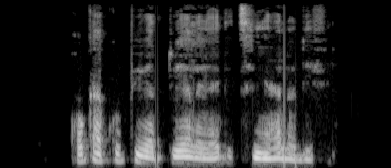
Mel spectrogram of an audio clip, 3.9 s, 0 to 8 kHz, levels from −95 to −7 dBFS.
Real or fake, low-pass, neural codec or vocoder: real; 7.2 kHz; none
